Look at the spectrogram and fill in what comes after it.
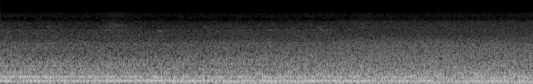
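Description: KA Dhoho local passenger train: a steady rumble with a low, even hum and no sudden knocks.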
